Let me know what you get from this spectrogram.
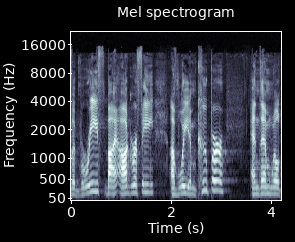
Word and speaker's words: Cowper: Now, if you're looking at the screen, you're saying, wait a minute, that's William Cowper. No, it's how it's pronounced. Cooper is the correct pronunciation.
